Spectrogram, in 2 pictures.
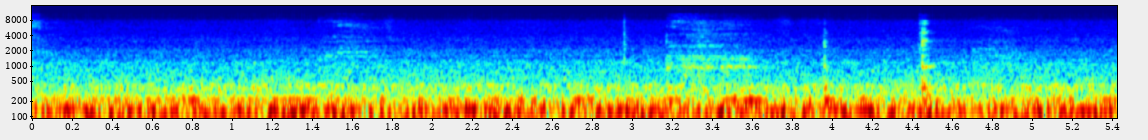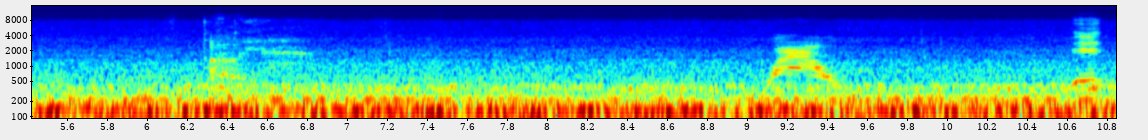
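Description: A steady low mechanical hum throughout, with a few brief knocks and rubbery scrapes of hoses being worked off a diesel engine's intake, and a couple of short mutters.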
